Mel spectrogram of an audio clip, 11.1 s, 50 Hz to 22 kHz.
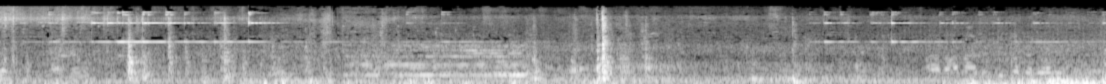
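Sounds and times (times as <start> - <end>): horn steady note: 3.4 - 5.5.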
